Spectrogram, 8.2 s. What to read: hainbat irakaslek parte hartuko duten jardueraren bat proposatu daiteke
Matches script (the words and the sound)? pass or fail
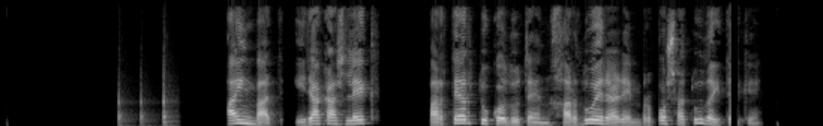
fail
